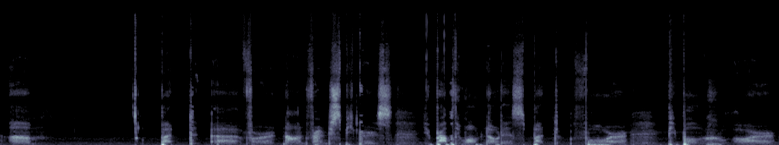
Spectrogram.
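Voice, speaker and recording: Slow, whispering Canadian ASMR host. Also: a little mellow. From Quebec, Canada. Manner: hesitant, halting, rambling.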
